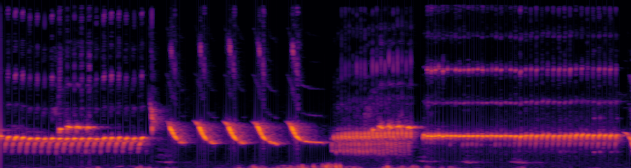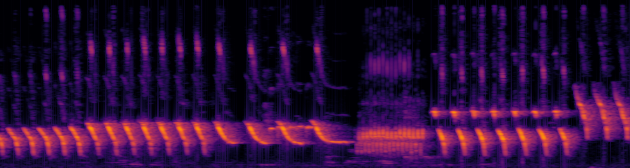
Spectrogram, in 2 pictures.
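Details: Grey Belgian canary singing: bright rolling trills of rapid repeated notes, sliding rattles, and a long steady high whistle, switching between tours in quick succession, with faint low knocking beneath.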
